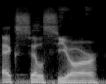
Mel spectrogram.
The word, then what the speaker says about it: XLCR: Le Axel sier prononcé Excelor était la brève et glorieuse tentative de Harley Davidson de devenir punk rock.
